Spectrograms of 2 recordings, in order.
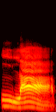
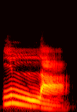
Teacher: Tapi ini ditekan aja. Bedanya kan kalau nggak ditekan ila, tapi kalau ditekan karena ada tasdid jadi illa.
